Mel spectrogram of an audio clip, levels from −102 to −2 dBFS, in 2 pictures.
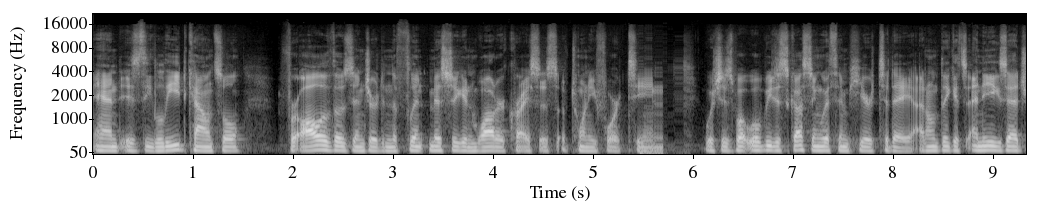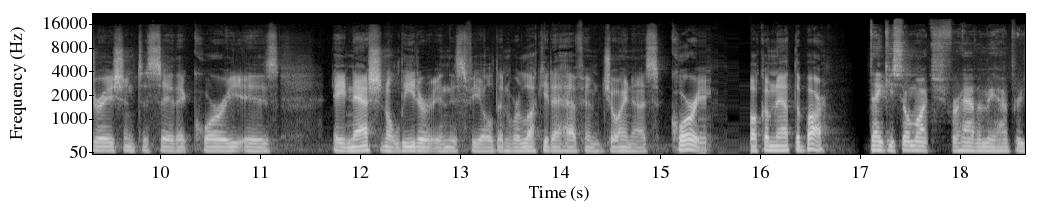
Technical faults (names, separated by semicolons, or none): robotic sound from repeated short buffers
